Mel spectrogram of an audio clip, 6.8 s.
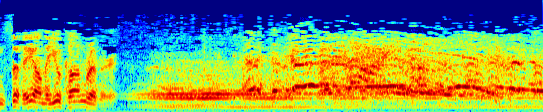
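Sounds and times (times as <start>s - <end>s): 
speech: 0.0s - 1.6s
crowd cheering at a riverboat dock: 1.8s - 6.7s.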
